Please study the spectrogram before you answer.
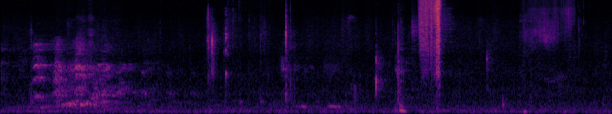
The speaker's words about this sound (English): And as you turn there, I'm going to take another drink of water.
